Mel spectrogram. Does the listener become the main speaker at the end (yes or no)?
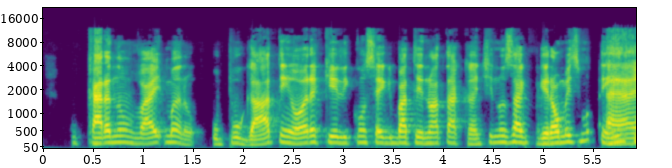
yes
